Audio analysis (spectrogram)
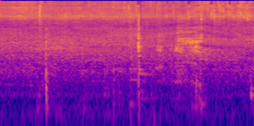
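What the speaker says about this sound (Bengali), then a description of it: "এটা দিয়ে একটু নাড়িয়ে নিচ্ছি," Fried potatoes being stirred with cumin and coriander powder in a pan, a soft sizzle with a few sharp scrapes and knocks of the spoon, close and without talk.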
